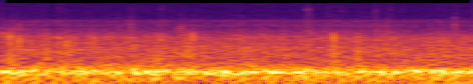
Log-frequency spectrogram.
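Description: A steady low mechanical hum with a rumble beneath it, running unchanged.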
